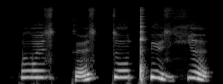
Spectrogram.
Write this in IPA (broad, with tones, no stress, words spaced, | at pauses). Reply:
lˠʉ˥z kːœ˩˥ztːo˥ǃʰʉ˥˩zçə˥˩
